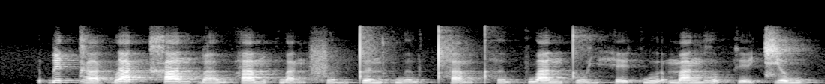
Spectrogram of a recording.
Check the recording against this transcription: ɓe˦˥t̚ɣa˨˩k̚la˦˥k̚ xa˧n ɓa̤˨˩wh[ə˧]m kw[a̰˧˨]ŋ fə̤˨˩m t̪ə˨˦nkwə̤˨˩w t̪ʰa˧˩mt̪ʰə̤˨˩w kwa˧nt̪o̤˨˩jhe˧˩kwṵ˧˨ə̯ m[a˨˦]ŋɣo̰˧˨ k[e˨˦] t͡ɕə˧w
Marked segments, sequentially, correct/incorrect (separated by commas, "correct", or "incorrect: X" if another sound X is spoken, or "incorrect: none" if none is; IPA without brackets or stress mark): incorrect: a˧, correct, incorrect: a˧, incorrect: e˧˩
